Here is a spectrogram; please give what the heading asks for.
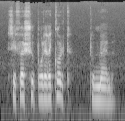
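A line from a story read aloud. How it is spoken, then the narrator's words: Murmuring in low voice. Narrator (French): murmura Cyprien à mi-voix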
